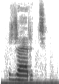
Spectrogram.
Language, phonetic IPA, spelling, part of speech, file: Polish, [ʒɛrʲt͡ɕ], żerdź, noun, Pl-żerdź.ogg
